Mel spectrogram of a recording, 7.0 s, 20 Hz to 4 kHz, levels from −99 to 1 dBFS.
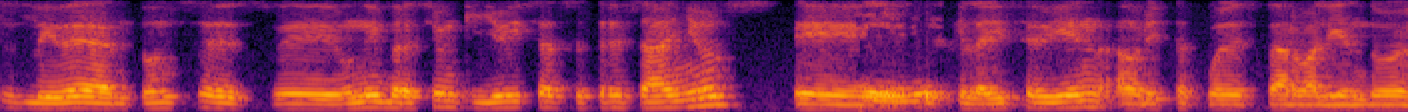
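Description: From 4.22 to 4.77 s a second voice sits under the speech at roughly the same loudness. This is the other side's voice leaking through, most likely loudspeaker echo that the echo canceller did not fully remove from the microphone. On a spectrogram two sets of harmonic stripes overlap at different pitches, all cut off at 4 kHz by the narrowband call path. The waveform shows no gap, just denser, busier energy.

Starting at 4.33 s and running to 4.78 s, the main speech is suppressed in double talk. With both sides active, the echo canceller likely could not tell its own talker from the echo and turned everything down. The voice dips by up to about 10 dB in patches that add up to roughly 300 ms, so it sounds pumped. The waveform envelope shows ragged notches, and the spectrogram shows faded vertical bands.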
